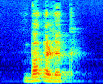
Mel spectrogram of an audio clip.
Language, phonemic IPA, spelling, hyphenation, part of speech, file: Dutch, /ˈbɑ.ŋə.lək/, bangelijk, ban‧ge‧lijk, adjective, Nl-bangelijk.ogg
- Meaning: frightened, scared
